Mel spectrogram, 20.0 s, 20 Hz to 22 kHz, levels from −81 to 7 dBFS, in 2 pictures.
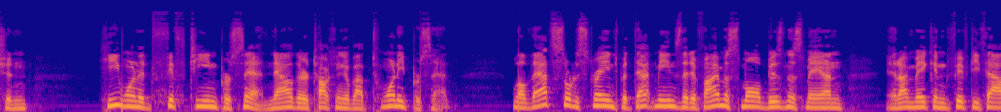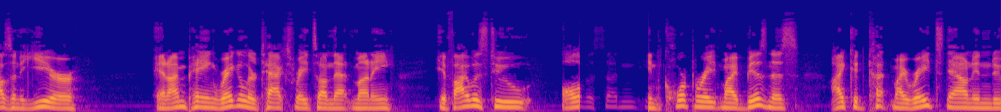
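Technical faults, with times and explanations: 1.22, 2.21, 3.2, 4.2, 5.18, 6.17, 12.14 and 13.13 s: overlap between stream segments. Tiny clicks or skips recur at roughly one-second spacing, matching 1-second segments whose time stamps overlap, so a few milliseconds are trimmed and the waveform jumps. The skip before "that's sort of" and between "regular tax" and "on that money if" are examples. Unlike the dropout, only a few milliseconds go missing.
15.80 to 16.50 s: audio dropout to a faint residue. Just after "I was to all", the sound cuts abruptly for about 0.69 s, leaving only faint sound roughly 30 dB below normal, then returns mid-flow. This is likely a lost signal feed with the downstream path still live. The abrupt edges distinguish it from a pause or fade.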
